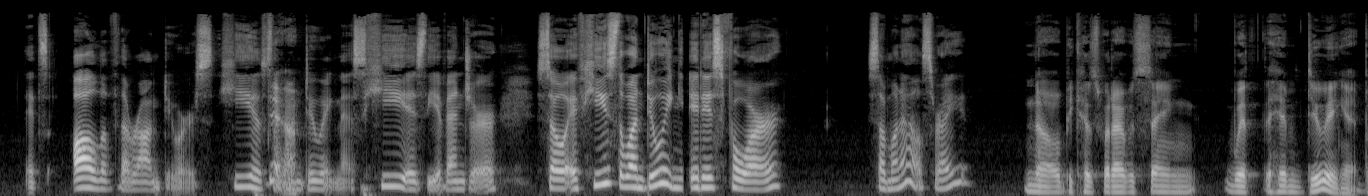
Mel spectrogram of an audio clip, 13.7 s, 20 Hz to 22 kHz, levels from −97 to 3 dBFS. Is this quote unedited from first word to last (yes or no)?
no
